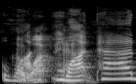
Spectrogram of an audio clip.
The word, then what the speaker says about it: Wattpad: Wattpad. Like as in the measure of energy? Like no. Or what? Like as in, or whatever. Well, it is spelled W-A-T-T.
